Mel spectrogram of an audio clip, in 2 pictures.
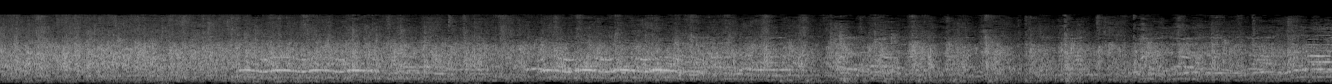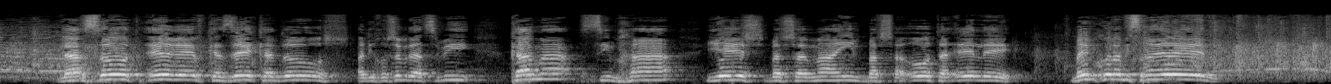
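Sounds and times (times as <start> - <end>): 
audience applause: 0.0 - 14.5, 23.6 - 26.6
speech: 14.0 - 25.6.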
